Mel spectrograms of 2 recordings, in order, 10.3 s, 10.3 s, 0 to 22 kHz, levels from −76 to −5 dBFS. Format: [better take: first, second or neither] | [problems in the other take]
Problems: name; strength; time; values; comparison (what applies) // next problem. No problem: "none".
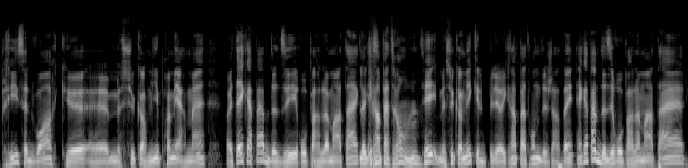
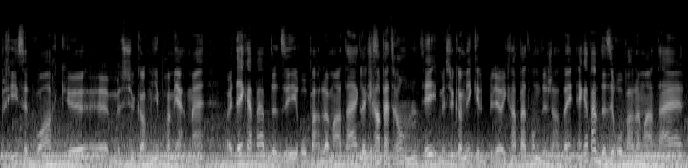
first | low rumble; loud; throughout; 4 dB below the speech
